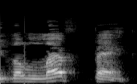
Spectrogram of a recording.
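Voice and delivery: "the left bank" slow, weight on "left"; corrected. Real, not acted. Vlogger fixing his slip, stressing "left bank". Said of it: "excuse me".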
